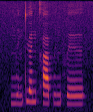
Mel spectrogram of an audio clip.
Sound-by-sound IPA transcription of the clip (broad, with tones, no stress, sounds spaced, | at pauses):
m i˨˦ n t̪ ɥ ɛ˦ n kʰ ä˦ p i˦ ŋ f e˦ ɪ̯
